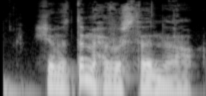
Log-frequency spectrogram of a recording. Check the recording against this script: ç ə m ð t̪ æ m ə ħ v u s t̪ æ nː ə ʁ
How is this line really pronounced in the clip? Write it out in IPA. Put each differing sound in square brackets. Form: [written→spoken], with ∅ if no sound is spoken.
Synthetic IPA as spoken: ç ə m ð t̪ æ m ə ħ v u s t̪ æ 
